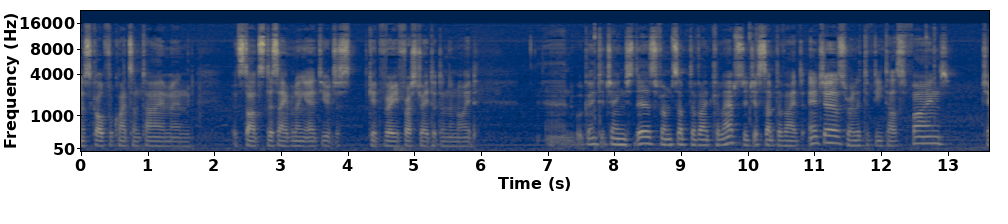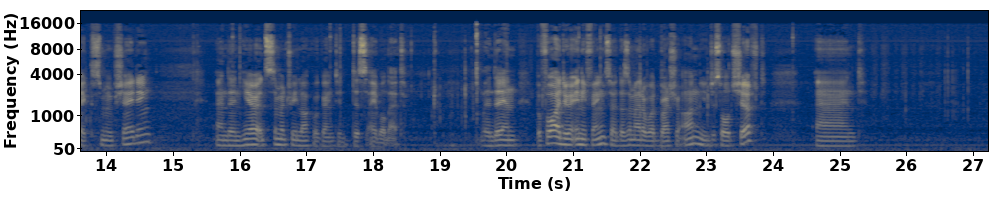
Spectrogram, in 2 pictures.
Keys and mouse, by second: 7.8-12.1 drag, 13.3-14.6 drag, 14.6-15.9 middle drag, 15.9-17.8 drag, 17.8-18.6 middle drag.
